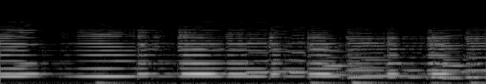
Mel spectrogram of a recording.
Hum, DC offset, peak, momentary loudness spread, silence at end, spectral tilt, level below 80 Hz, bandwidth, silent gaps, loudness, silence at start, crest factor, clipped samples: none; under 0.1%; -16 dBFS; 11 LU; 0 s; -5 dB/octave; -50 dBFS; 8.6 kHz; none; -30 LUFS; 0 s; 14 dB; under 0.1%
